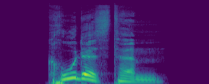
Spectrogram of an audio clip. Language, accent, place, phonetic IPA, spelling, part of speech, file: German, Germany, Berlin, [ˈkʁuːdəstəm], krudestem, adjective, De-krudestem.ogg
- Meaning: strong dative masculine/neuter singular superlative degree of krud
